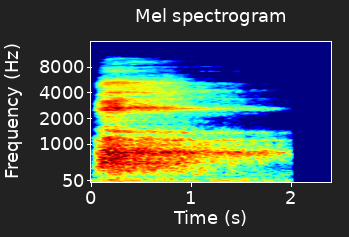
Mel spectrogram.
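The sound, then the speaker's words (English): A single deep breath out, airy and sighing, swells quickly and then tapers over about two seconds before stopping abruptly, heard alone and quietly. “Maybe another breath in through the nostrils and a nice deep breath out.”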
